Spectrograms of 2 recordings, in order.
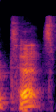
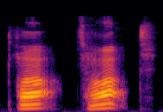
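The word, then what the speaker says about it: טית: we don't pronounce it I usually say tet I don't say taught but you can pronounce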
